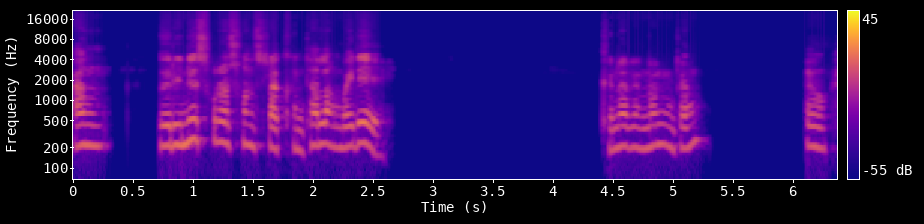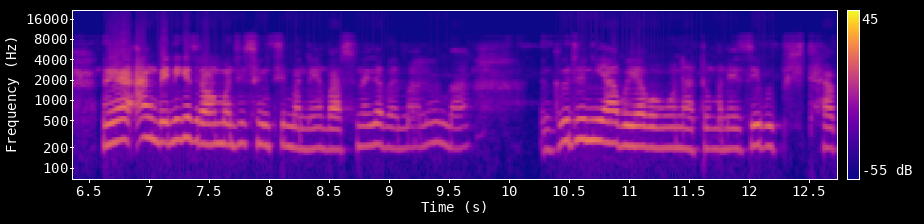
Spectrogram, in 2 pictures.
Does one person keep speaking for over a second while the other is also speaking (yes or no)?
no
